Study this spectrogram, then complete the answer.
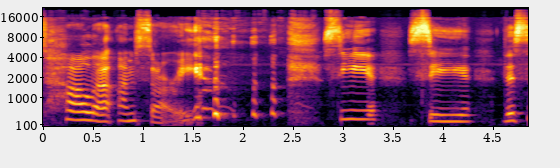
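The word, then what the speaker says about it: challah: autist oh no um it's pronounce Hala I'm sorry see see this is what happened when white people are like look at that cool tasty thing I think I'mma do it that Chala um man uh thank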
